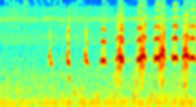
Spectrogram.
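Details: Osprey calling at its nest in Charlo, Montana, recorded by a nest camera in August: a brief accelerating series of high piercing whistles that grows louder and rougher with each note, over faint background hum.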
